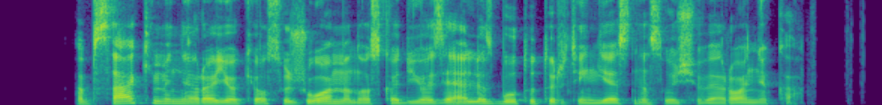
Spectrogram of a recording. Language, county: Lithuanian, Šiauliai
